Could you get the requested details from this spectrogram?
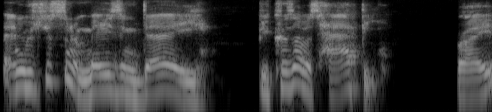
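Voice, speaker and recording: A New York accent over a quiet background. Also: man. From Staten Island, New York. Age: 40s. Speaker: brand partner. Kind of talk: testimony. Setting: video call.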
